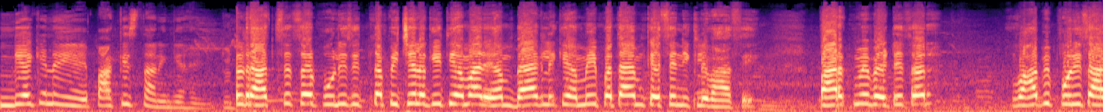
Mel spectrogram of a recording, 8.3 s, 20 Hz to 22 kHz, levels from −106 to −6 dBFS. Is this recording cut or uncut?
cut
